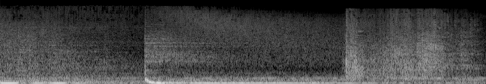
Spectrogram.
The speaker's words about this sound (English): The door shuddered on its hinges as unseen things flung themselves against it.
